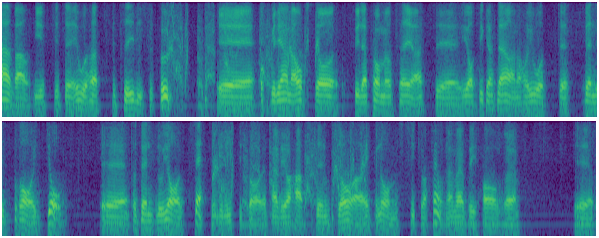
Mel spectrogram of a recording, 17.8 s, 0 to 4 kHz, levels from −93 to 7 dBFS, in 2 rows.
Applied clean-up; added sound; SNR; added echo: neural mask model RNNoise.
